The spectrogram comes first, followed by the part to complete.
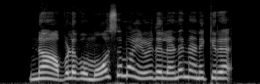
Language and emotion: Tamil, surprised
